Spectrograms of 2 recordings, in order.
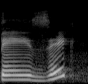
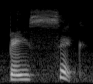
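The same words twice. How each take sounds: First: The middle consonant is a buzzing Z sound. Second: The middle consonant is a hissing S sound. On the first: The speaker calls it wrong. "Z sound, that is incorrect" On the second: The speaker calls it right. "Try to pronounce it with a S S"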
